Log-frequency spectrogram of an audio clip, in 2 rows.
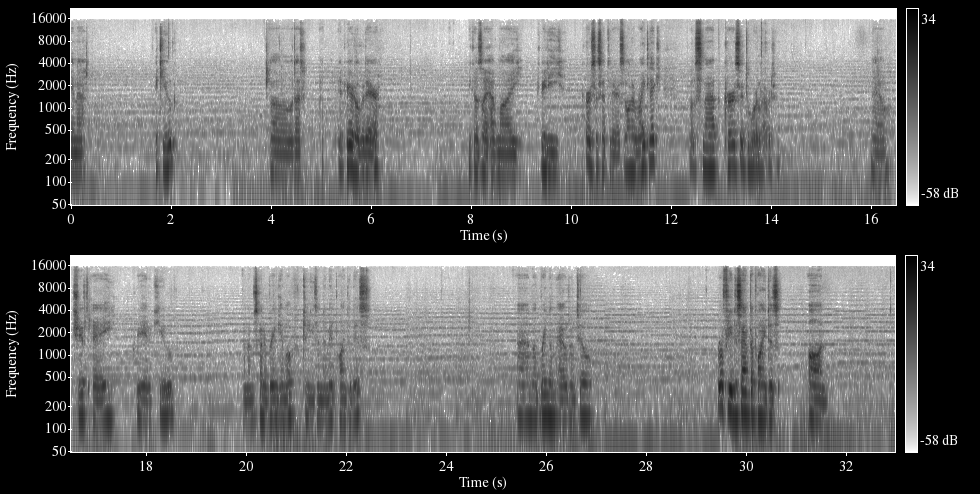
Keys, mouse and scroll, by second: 0.2 shift+a, 6.7 x, 10.3-13.4 right drag, 14.4-16.7 middle drag, 16.7 shift+a, 18.8-19.9 middle drag, 19.9 click, 22.3 drag, 22.9-23.9 scroll up 5, 23.9-25.3 shift+middle drag, 25.3 click.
